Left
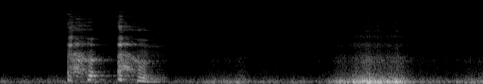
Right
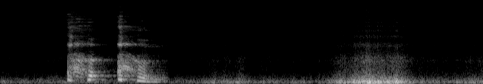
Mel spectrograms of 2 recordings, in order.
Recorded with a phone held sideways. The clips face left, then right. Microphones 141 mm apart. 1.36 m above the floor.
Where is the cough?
25° right (ahead or behind).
